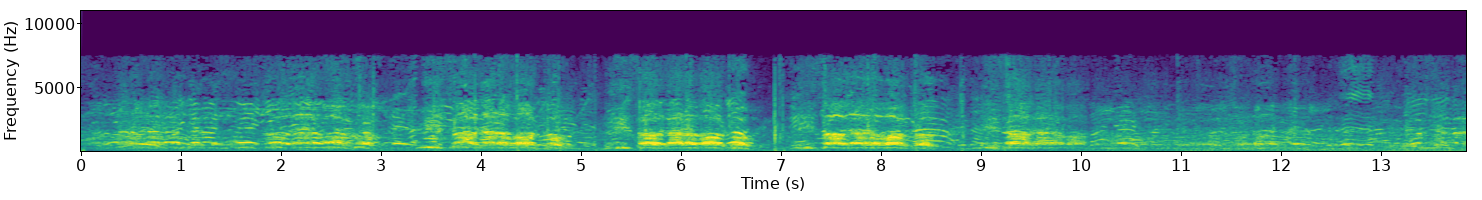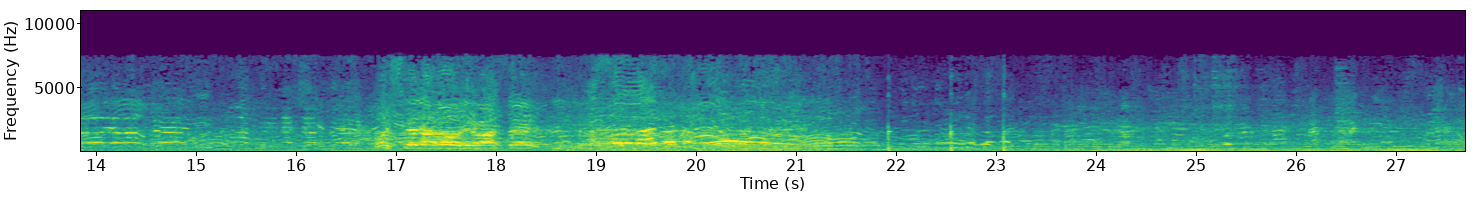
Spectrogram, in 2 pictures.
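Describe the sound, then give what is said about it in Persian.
A crowd of young Shia people at a church door in Isfahan on Christmas Eve, wanting to get in, clamors loudly and continuously: many voices shouting and calling over dense chatter, some jokingly calling on Jesus to open the door, with bursts of louder cheering-like swells rising and falling throughout. “خب بعد از 5 دهه ما شاهد اینیم که جوانان شیعه اصفهان به درب کلیسا میرن شب کریسمس و میبینیم با چه شور و شوقی خواهان ورود به کلیسا میشوند و حتی به مزاح یا شوخی میگن عیسی در رو وا کن، خطاب به حضرت عیسی.”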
